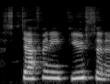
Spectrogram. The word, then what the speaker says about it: Stefany Fuson: So, it's Stephanie Fusen and it's spelled um I'm gonna spell it out for you. It's spelled I guess kind of like it sounds suso and that's on Tik Tok, um Instagram, Facebook, YouTube, anywhere.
